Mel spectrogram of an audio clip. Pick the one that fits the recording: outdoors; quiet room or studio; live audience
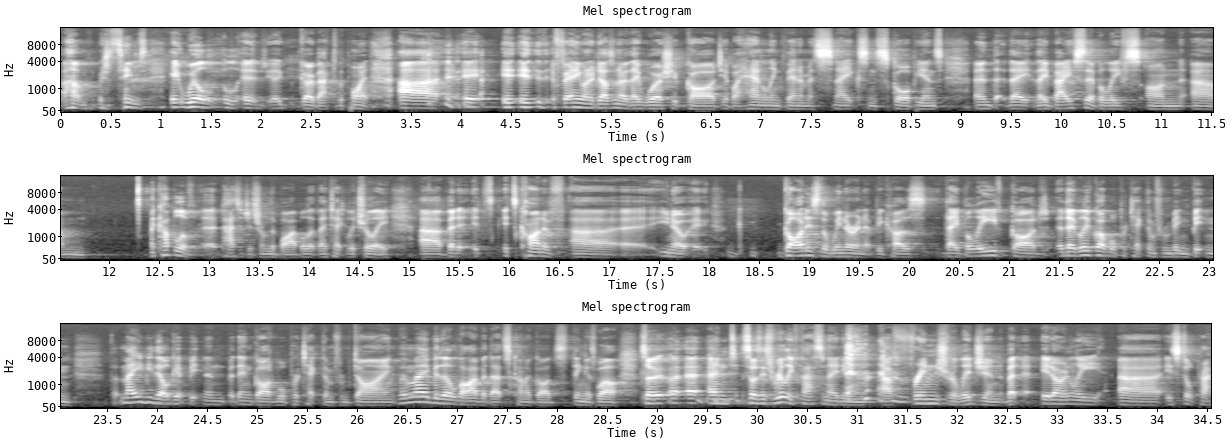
live audience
